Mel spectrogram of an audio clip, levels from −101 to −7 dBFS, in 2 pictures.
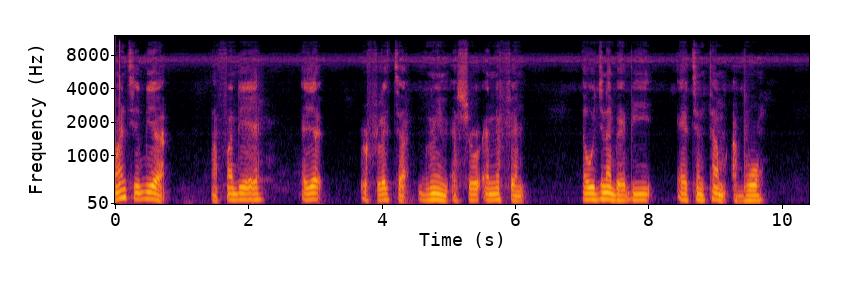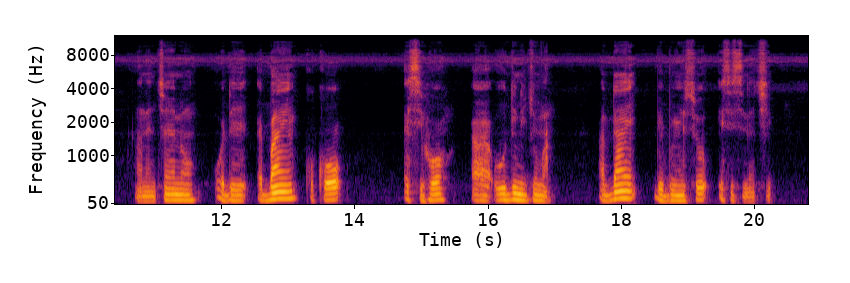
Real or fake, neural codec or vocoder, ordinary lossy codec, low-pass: fake; vocoder, 44.1 kHz, 128 mel bands, Pupu-Vocoder; Opus, 64 kbps; 10.8 kHz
